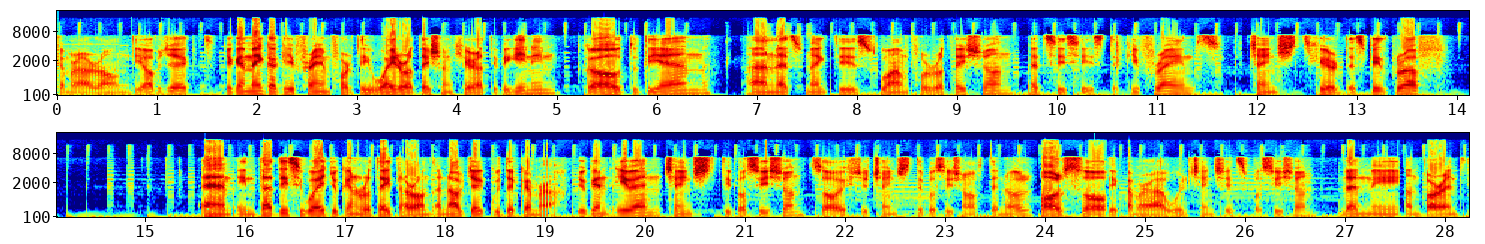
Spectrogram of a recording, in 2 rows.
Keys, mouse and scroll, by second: 1.4 ctrl+z, 19.2 p, 22.9 click, 26.3 ctrl+z, 26.8 ctrl+z.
